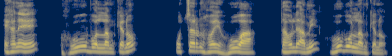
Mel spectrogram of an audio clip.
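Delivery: ordinary talk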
